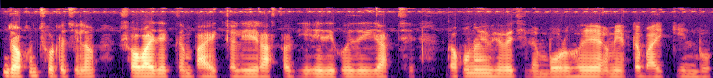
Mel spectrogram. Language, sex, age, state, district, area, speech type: Bengali, male, 45-60, West Bengal, Bankura, urban, spontaneous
